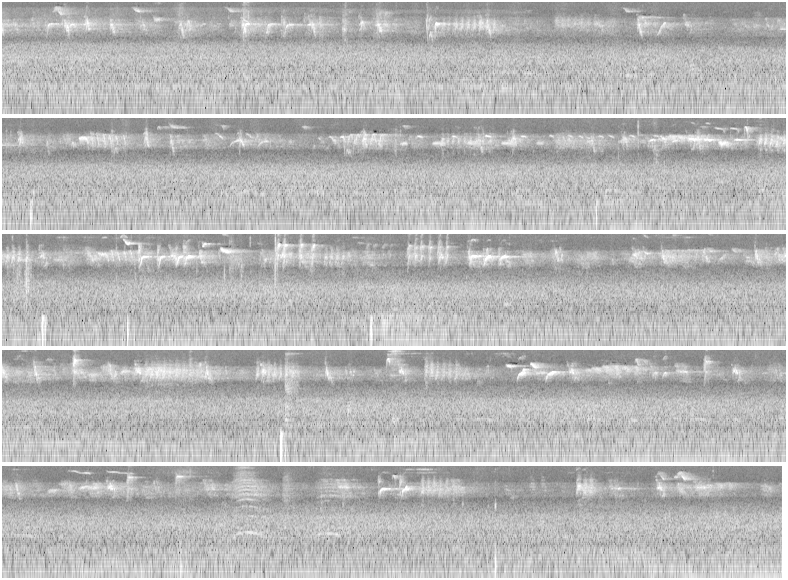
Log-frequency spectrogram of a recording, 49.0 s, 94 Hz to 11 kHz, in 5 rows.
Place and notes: вулиця Шмідта, місто Костянтинівка, Donetsk Oblast, Украина - Птицы среди руин
Щебет птиц в поросших кустами остатках зданий
Звук:
Zoom H2n
Donetsk Oblast, Ukraine, October 2018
